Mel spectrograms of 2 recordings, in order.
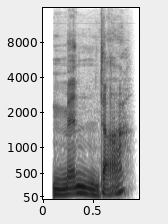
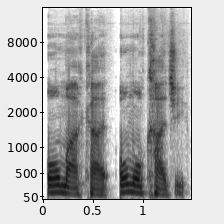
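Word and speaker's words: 面舵: Menda? I don't know how to pronounce this. No, omokaji.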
